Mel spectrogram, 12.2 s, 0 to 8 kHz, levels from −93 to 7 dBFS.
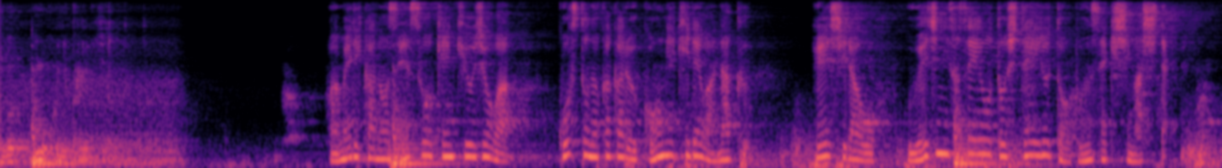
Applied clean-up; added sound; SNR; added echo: none; Bowed string instrument; 3 dB; reverberation time 1.4 s.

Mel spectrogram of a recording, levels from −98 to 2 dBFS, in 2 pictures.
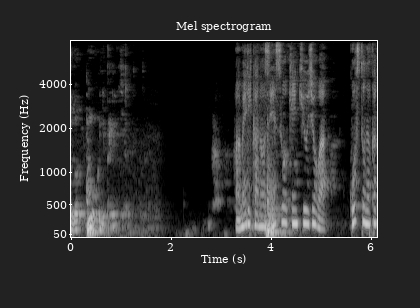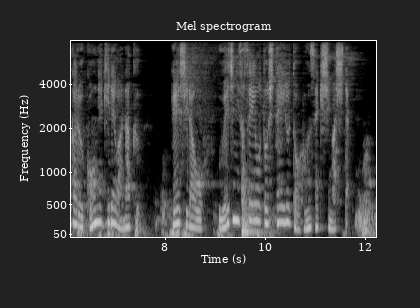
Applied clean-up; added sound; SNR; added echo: classical method WPE with log-MMSE.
